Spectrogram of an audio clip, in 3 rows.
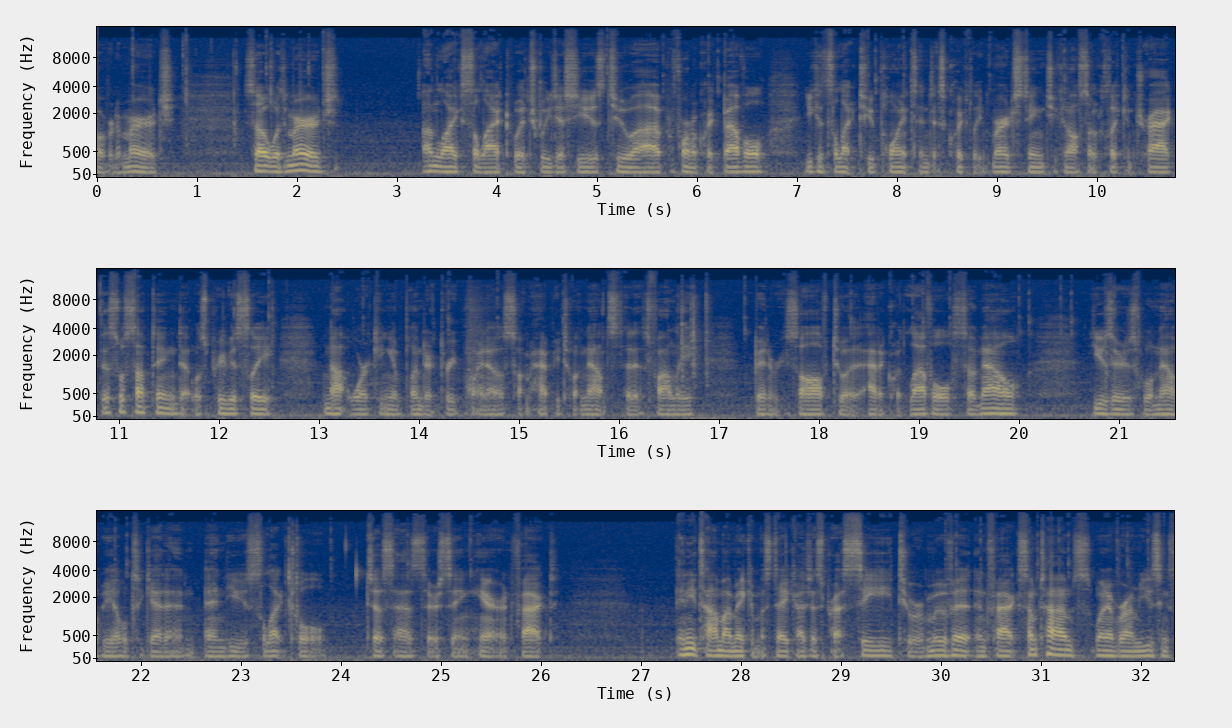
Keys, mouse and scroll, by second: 0.6 shift+middle click, 0.9 scroll up 1, 1.4 middle click, 1.7 scroll down 1, 2.1 shift+middle click, 2.3 scroll up 1, 3.1 scroll down 1, 3.9 scroll up 1, 4.5 ctrl+middle click, 5.6-19.3 drag, 12.1 shift+middle click, 16.7 ctrl+z, 20.9 middle click, 21.7 click, 23.4 c, 23.9-29.7 drag, 30.0 click.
